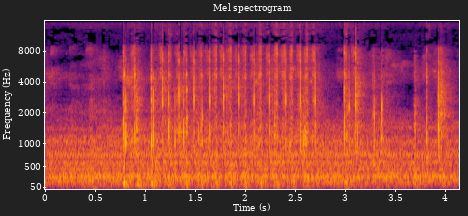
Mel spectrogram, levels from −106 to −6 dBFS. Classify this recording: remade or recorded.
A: recorded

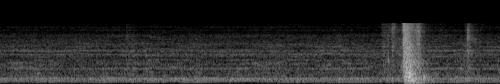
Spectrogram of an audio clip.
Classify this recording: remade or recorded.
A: remade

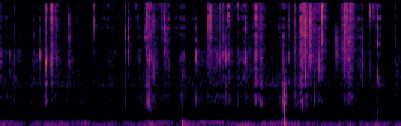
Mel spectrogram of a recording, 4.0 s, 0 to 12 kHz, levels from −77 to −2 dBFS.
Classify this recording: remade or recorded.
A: remade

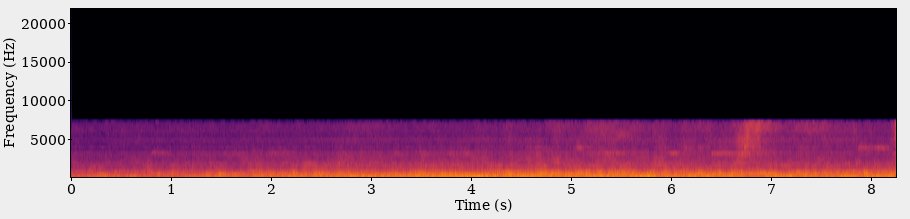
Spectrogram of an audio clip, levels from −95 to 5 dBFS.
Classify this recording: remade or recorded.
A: remade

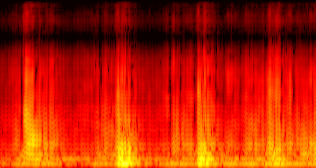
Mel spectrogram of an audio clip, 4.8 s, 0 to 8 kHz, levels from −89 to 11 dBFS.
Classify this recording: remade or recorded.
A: remade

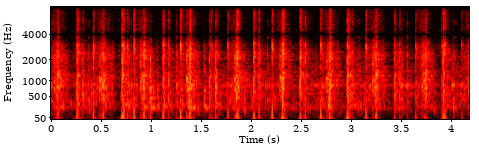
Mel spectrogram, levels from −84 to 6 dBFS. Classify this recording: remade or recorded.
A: recorded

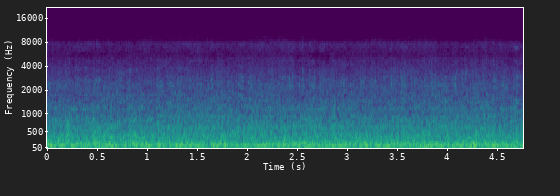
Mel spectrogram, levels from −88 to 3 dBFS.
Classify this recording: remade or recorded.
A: remade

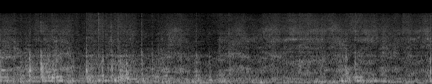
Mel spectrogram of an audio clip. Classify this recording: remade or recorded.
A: remade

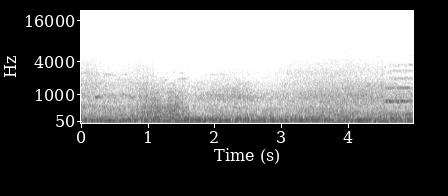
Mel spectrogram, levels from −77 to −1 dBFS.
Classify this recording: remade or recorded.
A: remade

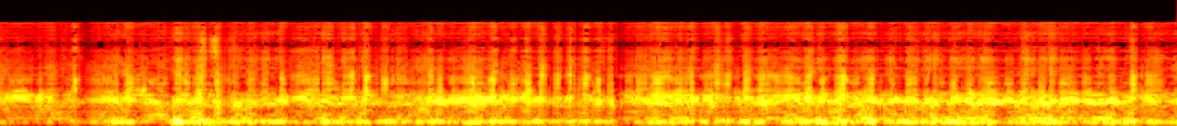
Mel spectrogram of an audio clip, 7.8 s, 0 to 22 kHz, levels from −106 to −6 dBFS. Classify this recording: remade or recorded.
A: remade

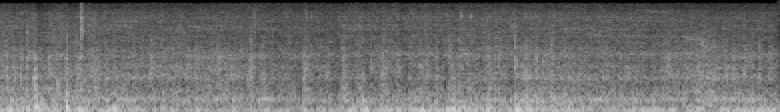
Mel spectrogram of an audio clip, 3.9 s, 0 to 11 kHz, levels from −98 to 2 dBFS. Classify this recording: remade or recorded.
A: recorded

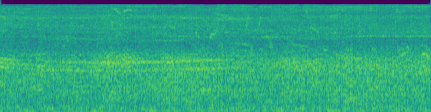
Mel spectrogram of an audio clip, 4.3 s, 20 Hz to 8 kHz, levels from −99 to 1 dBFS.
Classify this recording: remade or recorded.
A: remade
